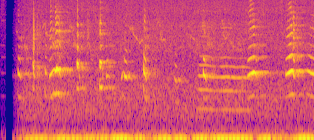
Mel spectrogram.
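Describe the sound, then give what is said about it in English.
Nene geese, a pair in dry grass, call in a run of short, nasal honking notes, then a few longer drawn-out calls over a steady low outdoor rumble. “Kathleen Misahan crouches in the dry grass, eagerly watching a pair of geese.”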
